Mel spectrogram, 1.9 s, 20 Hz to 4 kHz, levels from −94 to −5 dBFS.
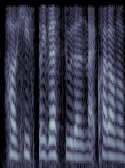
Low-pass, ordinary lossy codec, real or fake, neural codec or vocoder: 3.6 kHz; none; fake; codec, 16 kHz, 0.8 kbps, ZipCodec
